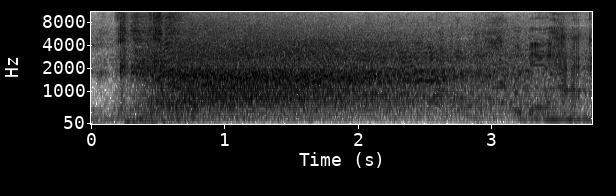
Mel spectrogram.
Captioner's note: audience laughs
